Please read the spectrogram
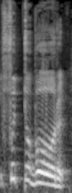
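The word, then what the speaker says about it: フットボール: I mean, it's an English word, and if you pronounce it in the Japanese way, it would be futtoboru.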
